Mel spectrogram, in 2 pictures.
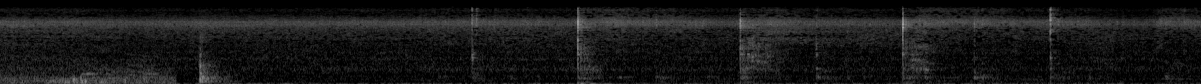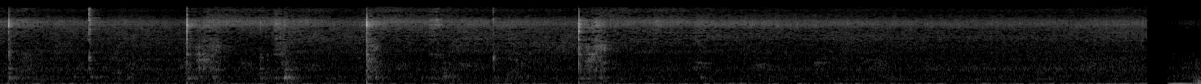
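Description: Pork and vegetable pieces sizzling in an iron wok while a metal spoon stirs them, scraping and knocking against the pan every second or two. The knocks stop near the end, leaving the sizzle alone.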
